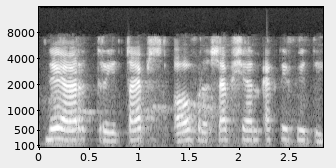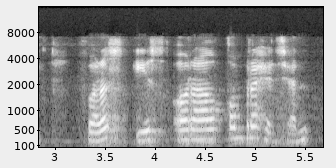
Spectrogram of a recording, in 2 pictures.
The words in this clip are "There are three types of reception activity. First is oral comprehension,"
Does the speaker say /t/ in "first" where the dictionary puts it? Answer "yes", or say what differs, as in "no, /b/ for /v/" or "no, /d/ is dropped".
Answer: yes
